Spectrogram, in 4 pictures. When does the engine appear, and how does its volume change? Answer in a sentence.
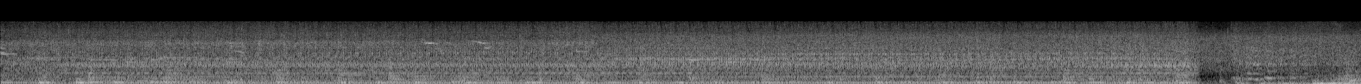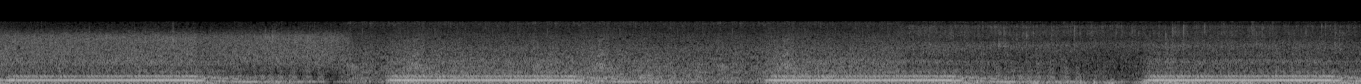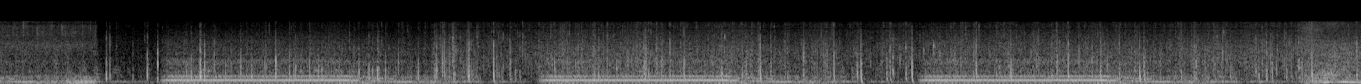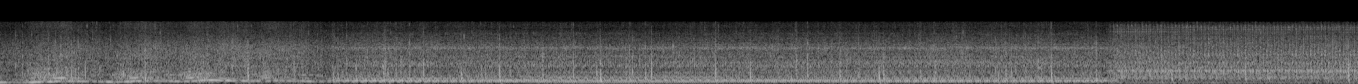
You can hear the engine from 0.0 to 54.3 s, at a steady volume.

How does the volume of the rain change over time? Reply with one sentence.
The volume of the rain stays about the same.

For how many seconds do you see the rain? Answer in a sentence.
The rain can be heard for 54 seconds in total.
